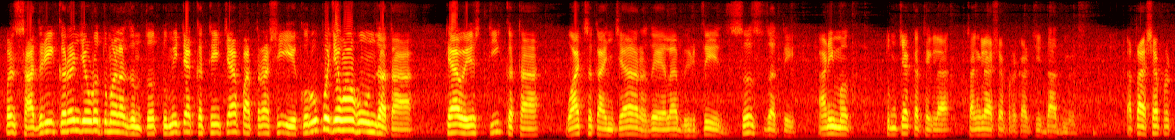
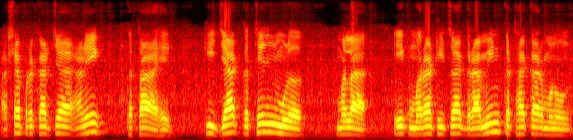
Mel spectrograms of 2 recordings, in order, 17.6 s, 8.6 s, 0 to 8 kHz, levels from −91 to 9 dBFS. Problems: none marked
